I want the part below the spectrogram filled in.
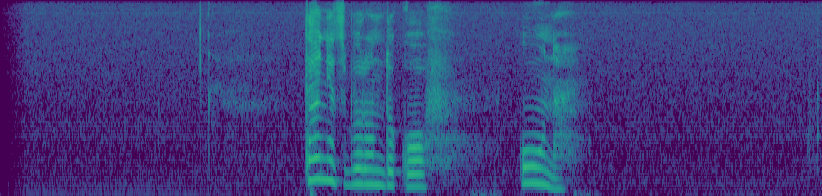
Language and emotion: Russian, sad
